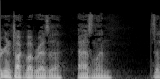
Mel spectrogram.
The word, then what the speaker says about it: Aslan: We're going to talk about Reza Aslan. Is that how you pronounce his last name?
